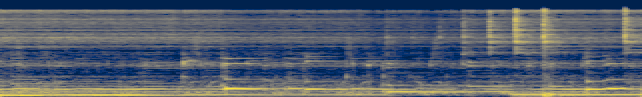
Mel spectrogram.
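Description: Live band playing an instrumental passage: a hollow-body electric guitar picks a melody over held electric bass notes, with drums in the background. The bass falls away for about a second past the middle, and a few sharp percussion hits come near the end.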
